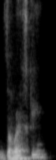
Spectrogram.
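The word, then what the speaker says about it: Zelensky: you say how do you say his name zielinski that's how you say it yeah um he's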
